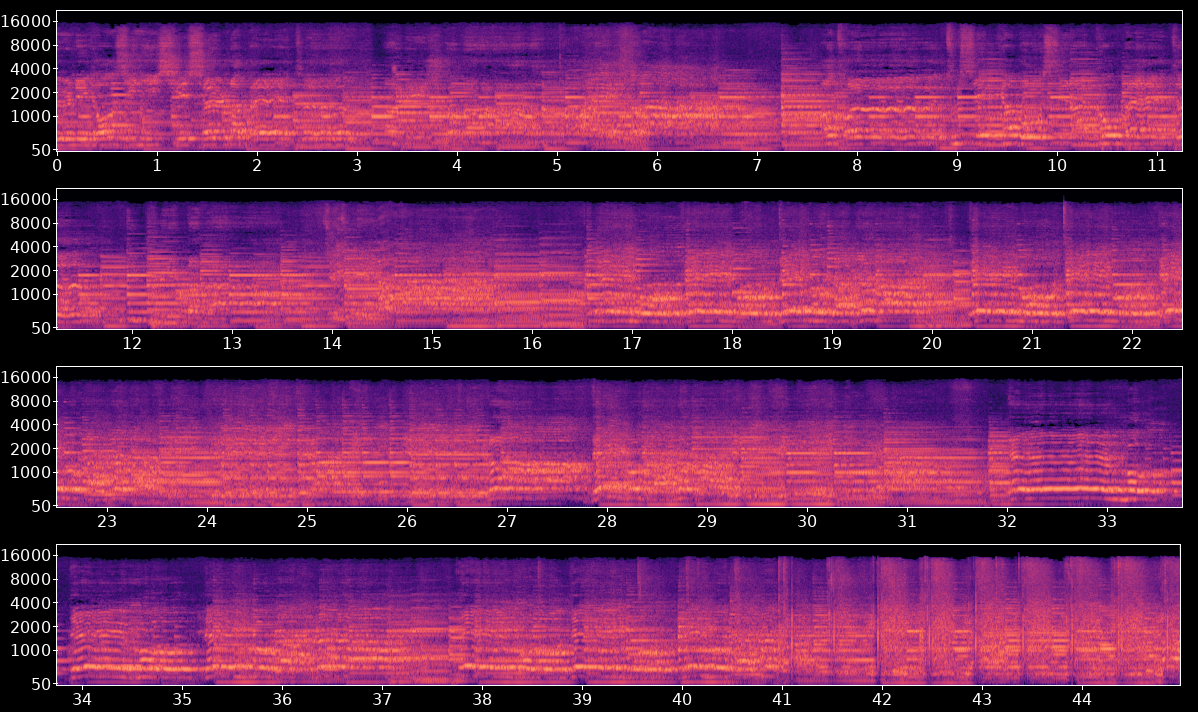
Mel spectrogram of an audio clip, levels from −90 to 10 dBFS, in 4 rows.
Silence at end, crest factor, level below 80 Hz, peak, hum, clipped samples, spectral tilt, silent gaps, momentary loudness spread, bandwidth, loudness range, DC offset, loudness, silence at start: 0 s; 16 dB; -50 dBFS; 0 dBFS; none; under 0.1%; -3 dB/octave; none; 3 LU; 15.5 kHz; 2 LU; under 0.1%; -17 LUFS; 0 s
